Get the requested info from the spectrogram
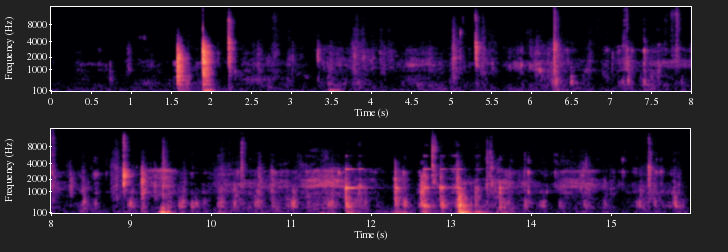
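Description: Eating sounds from fresh leaf wraps of lettuce and perilla: wet chewing and crunching of the leaves, with sharp clicks of a spoon and chopsticks against dishes, two loud clicks about two seconds in.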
